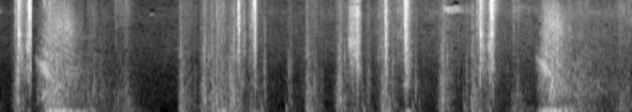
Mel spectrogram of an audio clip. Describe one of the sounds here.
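A pickaxe swishes through the air.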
